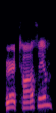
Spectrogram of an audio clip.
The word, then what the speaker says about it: Veritasium: USIM. Like it ends like gymnasium.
